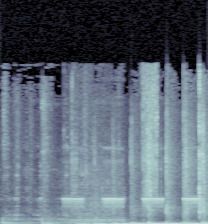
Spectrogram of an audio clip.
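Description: A cartoon alarm from a Fireman Sam episode repeats as short high beeps in a regular pattern over a rhythmic pulsing backdrop that grows louder.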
